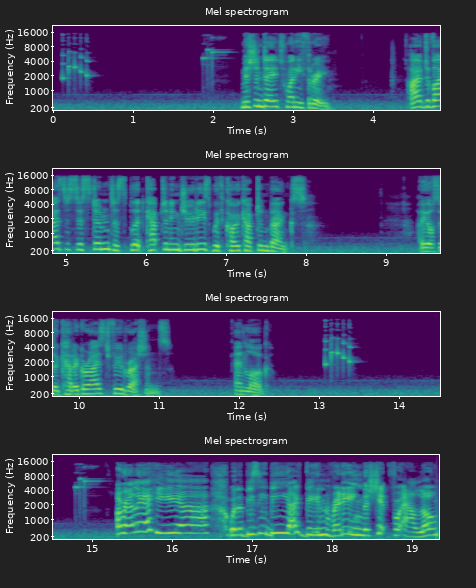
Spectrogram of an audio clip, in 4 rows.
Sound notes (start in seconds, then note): 0.1 beeps; 13.1 beeps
